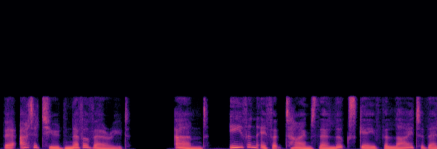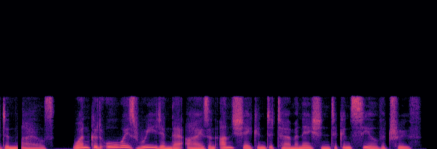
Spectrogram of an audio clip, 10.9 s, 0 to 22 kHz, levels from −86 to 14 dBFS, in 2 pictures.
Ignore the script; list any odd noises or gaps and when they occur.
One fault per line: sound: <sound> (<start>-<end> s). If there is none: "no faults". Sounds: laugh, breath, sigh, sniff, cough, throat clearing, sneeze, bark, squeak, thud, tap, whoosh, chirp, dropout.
sound: dropout (5.7-5.7 s)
